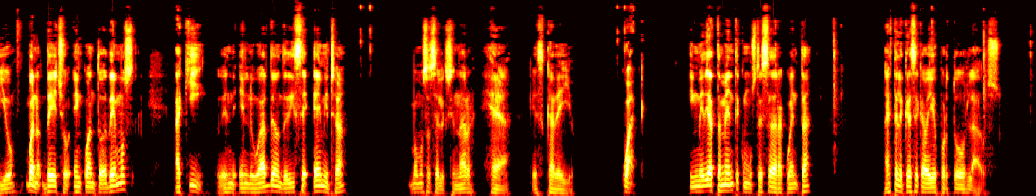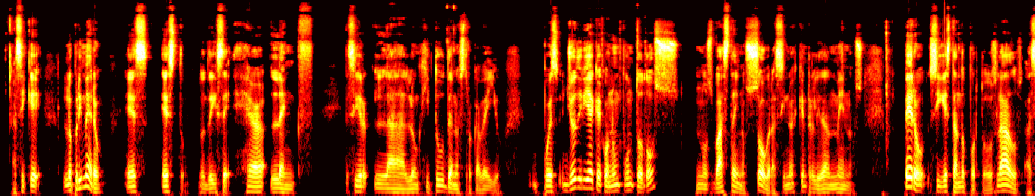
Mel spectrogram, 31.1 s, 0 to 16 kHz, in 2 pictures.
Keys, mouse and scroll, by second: 6.1 click, 10.0 click, 10.8-13.2 scroll down 3, 13.3-14.9 shift+middle drag, 14.9-15.4 shift+scroll up 3, 15.6 shift+middle click, 23.0 click, 25.2 KP_Decimal, 25.5 KP_2, 25.8 KP_Enter, 28.8-29.4 scroll down 1, 29.6-30.6 shift+middle drag.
